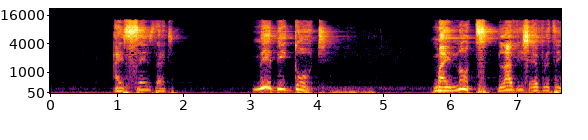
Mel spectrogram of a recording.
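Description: A man preaches with animation into a microphone, in bursts with pauses.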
